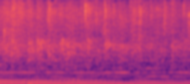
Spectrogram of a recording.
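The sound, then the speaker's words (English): An audience at a church service applauds the worship team steadily, a dense wash of clapping, while sustained keyboard tones hum underneath throughout. “Can everyone give the worship team a huge round of applause this morning for their job?”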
